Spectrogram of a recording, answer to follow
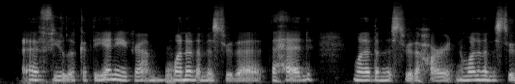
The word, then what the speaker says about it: Enneagram: Well, the Enneagram is spelled Ennea, and Ennea means 9 in Greek. Enneagram. Yeah, and gram just means picture or diagram. Enneagram. You literally pronounce it the way it looks. It's one of those words that are rare that way.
